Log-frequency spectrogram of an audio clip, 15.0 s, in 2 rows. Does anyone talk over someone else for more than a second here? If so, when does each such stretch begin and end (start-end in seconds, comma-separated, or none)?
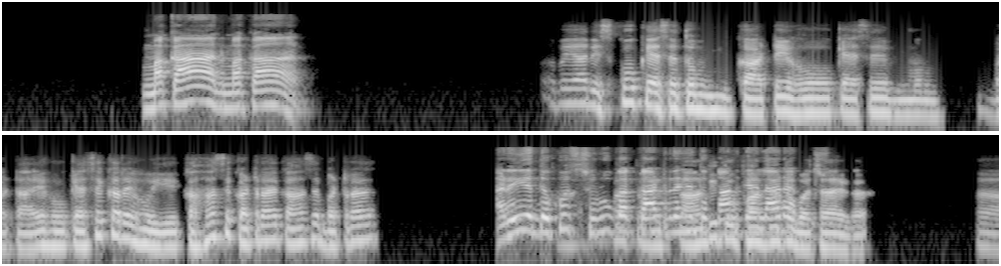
11.7-13.7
